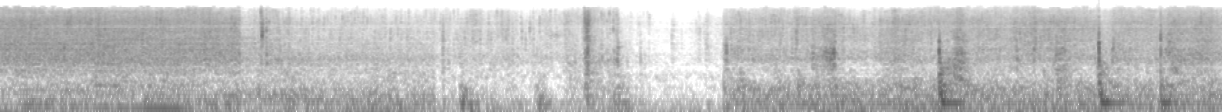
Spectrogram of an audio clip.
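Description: Squid ink spaghetti sizzles loudly in a hot oiled pan as it is stirred and tossed, with a steady fry, scraping utensil knocks and a brief dip in the sizzle midway.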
